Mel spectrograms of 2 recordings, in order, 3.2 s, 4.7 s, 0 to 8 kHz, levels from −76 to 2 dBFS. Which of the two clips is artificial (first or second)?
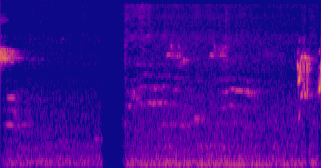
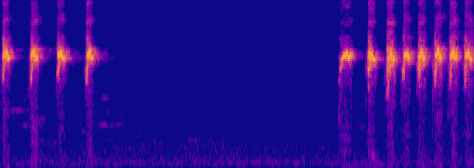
second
